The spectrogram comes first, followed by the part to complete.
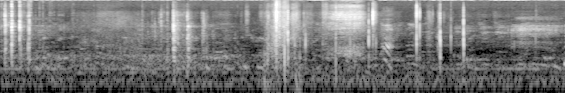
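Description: Scattered light clicks and knocks with some rustling, as of small objects being handled in a small room, over a low steady hum.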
